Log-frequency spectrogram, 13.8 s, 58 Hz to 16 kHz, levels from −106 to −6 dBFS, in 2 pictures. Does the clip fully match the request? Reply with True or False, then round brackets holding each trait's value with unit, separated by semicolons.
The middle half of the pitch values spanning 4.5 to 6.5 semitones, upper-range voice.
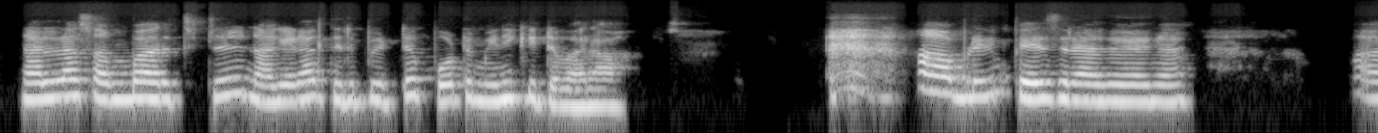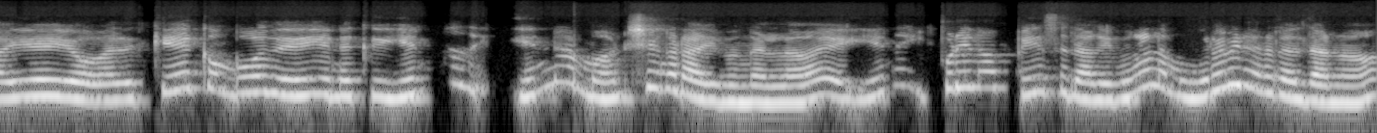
True (5.0 semitones; 260 Hz)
